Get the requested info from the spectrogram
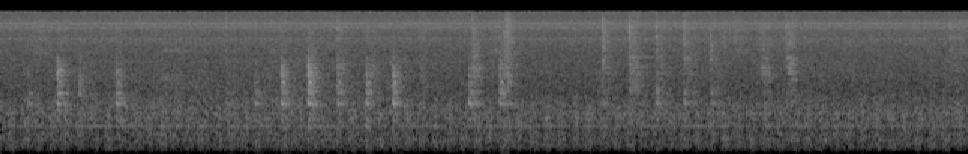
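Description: Pastel stick dabbing and scratching on paper in short, irregular strokes: faint light taps and scrapes.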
